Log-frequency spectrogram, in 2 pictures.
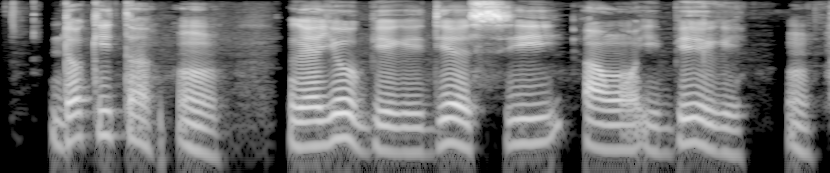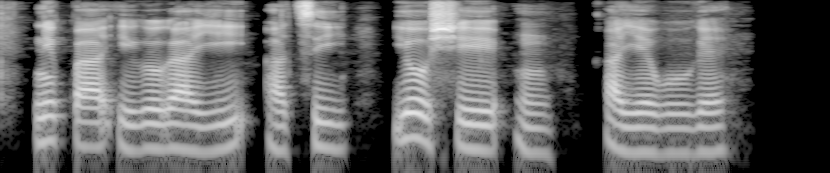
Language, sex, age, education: Yoruba, male, 15-29, tertiary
